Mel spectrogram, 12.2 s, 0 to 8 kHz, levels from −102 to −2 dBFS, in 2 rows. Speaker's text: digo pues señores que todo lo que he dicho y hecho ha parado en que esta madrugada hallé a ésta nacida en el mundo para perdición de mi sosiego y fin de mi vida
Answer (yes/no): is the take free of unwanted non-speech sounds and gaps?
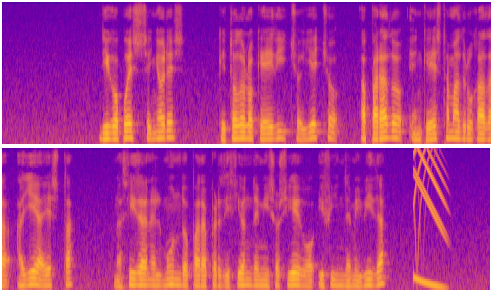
no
